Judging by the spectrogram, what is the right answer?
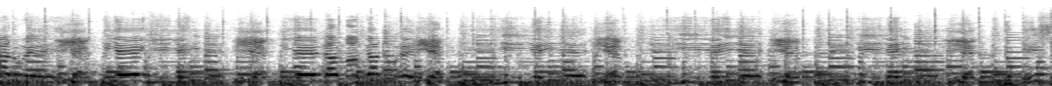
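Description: Live band playing an upbeat dance groove on electric guitar, bass guitar and drum kit, with voices singing over it.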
